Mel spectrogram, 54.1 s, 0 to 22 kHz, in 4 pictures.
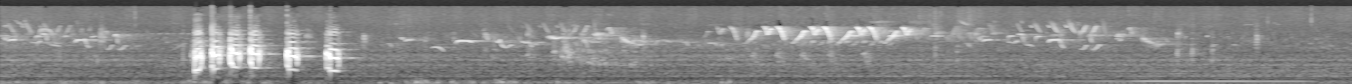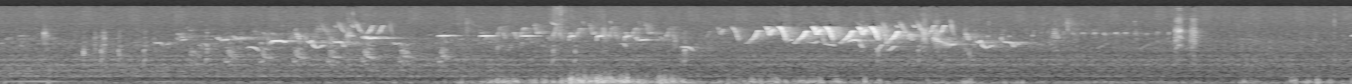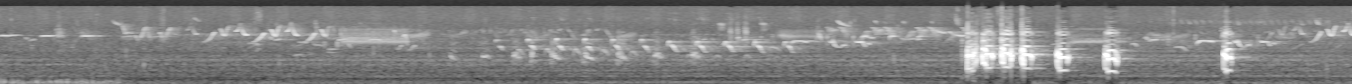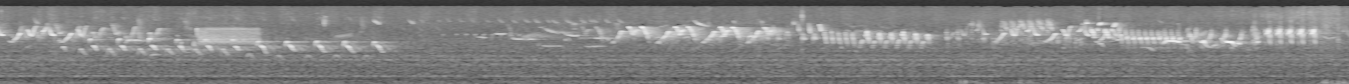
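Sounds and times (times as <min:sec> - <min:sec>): songbirds chirping: 0:00.0 - 0:54.0
turkey gobbling: 0:01.9 - 0:03.5, 0:36.7 - 0:38.3, 0:39.2 - 0:39.4.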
